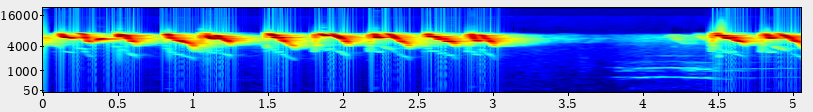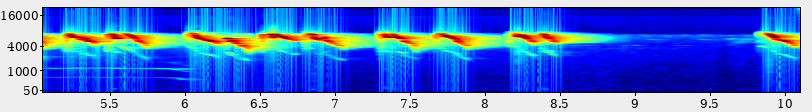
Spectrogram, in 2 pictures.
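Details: Bustomi-type white-eye singing hard in ngalas style to provoke rival white-eyes. Evenly spaced, piercing descending chirps form two long phrases. A faint, steady low tone runs in the background during the pause.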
